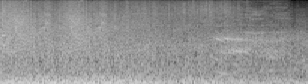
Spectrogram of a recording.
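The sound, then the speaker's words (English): Bombs exploding and blowing apart a mobile suit's shield, a loud, dense roar of blast noise sustained throughout without a break. “My shield has just been... It's been blown apart! Yes, I see now! They've flown around Gundam and planted bombs on me!”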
